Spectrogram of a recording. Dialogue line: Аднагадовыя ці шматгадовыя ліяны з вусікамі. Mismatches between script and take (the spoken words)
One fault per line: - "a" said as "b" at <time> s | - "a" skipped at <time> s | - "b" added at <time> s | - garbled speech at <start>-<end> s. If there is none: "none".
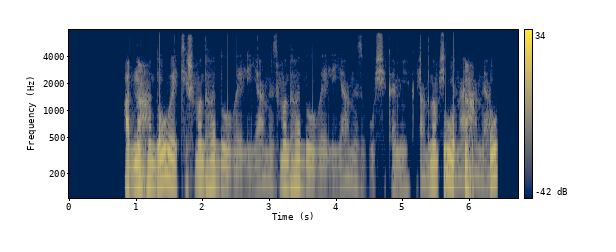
- "шматгадовыя ліяны" added at 3.1 s
- garbled speech at 5.1-6.4 s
